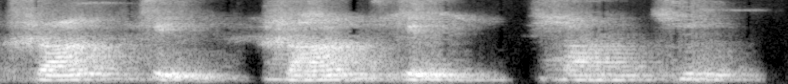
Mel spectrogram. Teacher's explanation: This T is at, like we say in English, the tongue is at the back of the teeth.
